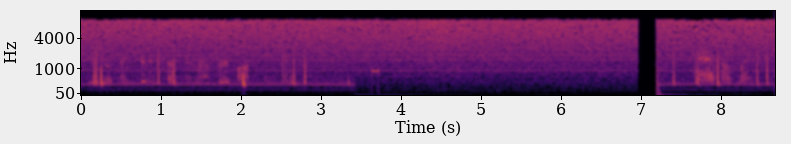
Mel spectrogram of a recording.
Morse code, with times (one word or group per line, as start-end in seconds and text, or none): none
